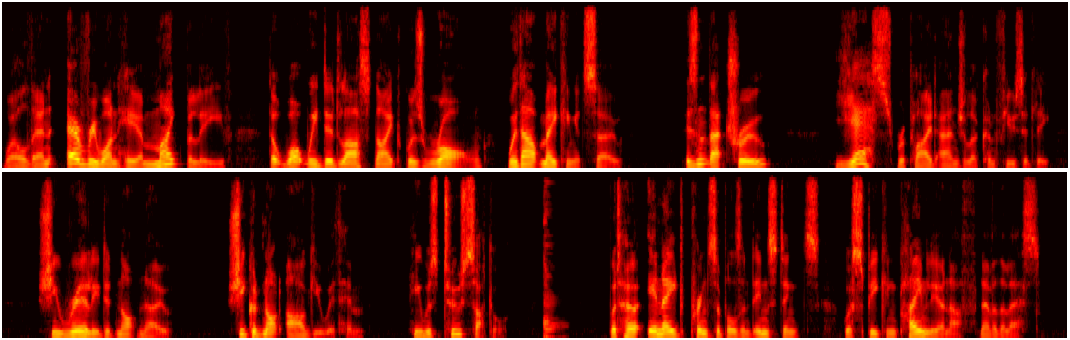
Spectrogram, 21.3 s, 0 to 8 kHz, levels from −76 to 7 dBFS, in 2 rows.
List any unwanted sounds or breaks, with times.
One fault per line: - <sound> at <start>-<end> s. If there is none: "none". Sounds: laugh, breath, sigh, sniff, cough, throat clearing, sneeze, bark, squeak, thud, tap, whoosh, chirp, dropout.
- thud at 16.1-16.4 s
